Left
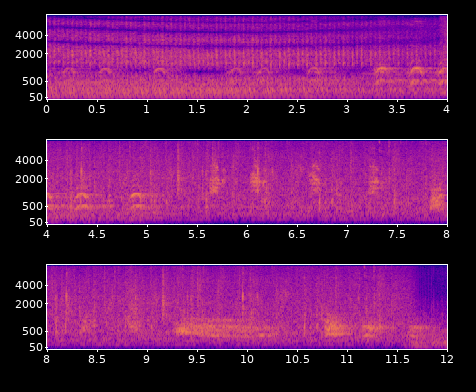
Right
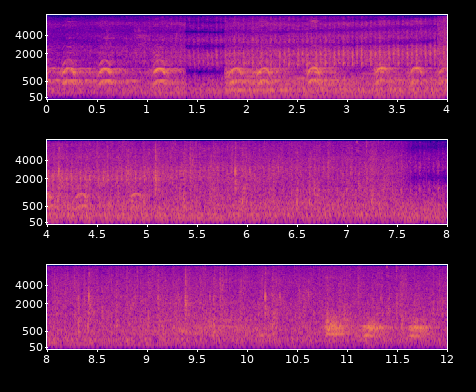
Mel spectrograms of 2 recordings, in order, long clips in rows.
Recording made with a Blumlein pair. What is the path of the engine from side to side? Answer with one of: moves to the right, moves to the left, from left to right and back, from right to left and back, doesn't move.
moves to the right.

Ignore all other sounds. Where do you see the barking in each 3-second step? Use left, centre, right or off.
right, centre, left, centre.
